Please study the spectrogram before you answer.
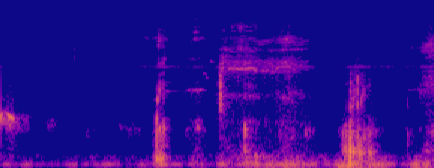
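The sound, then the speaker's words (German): Faint gulps and wet mouth sounds as a person with a dry, scratchy throat drinks something: a few soft swallowing clicks spread over the moment, with one slightly stronger gulp near the end, no talking. “Ich muss gerade was trinken. Hals ist schon ziemlich trocken, kratzt.”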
